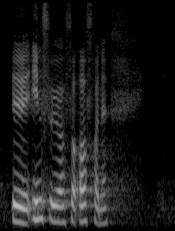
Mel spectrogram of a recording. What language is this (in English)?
Danish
